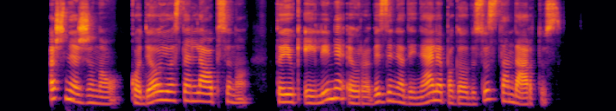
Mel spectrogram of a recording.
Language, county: Lithuanian, Panevėžys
